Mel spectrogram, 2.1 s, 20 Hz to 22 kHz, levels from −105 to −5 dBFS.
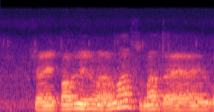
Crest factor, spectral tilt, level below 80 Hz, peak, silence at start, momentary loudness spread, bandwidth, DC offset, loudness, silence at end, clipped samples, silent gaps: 16 dB; -9 dB/octave; -64 dBFS; -4 dBFS; 0.35 s; 6 LU; 6 kHz; under 0.1%; -20 LUFS; 0 s; under 0.1%; none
